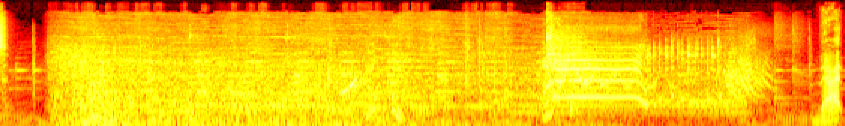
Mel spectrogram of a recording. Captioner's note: Mickey screams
